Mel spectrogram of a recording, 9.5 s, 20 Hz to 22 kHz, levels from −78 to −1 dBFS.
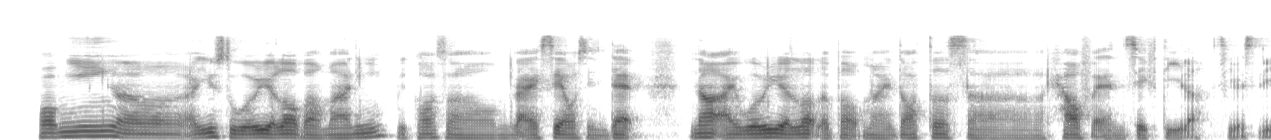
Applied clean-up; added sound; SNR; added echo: neural mask model DeepFilterNet 3.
